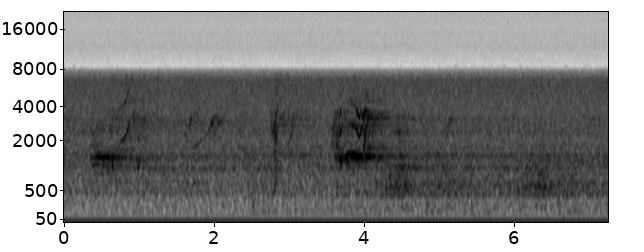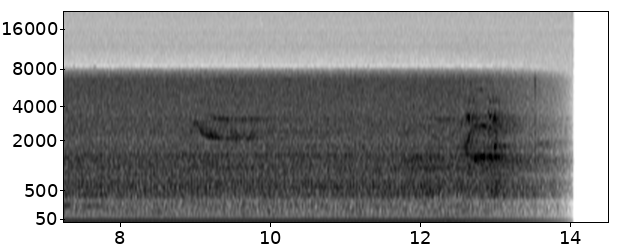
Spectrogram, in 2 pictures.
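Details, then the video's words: Wild orcas heard by hydrophone near a whale-watching boat out of Telegraph Cove, British Columbia, talking to each other: scattered whistled and pulsed calls, one clear falling whistle midway, over a steady low engine hum and water noise. "The sounds of Orca underwater"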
